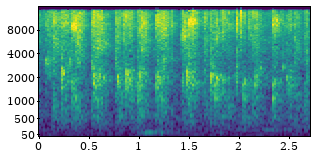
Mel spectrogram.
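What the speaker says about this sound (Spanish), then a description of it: "La recibimos con fuertes aplausos, por favor." An audience claps in welcome for a speaker at a talk on skin physiology and wound healing, a short burst of brisk applause with irregular overlapping claps, moderately loud and close, no voices over it.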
